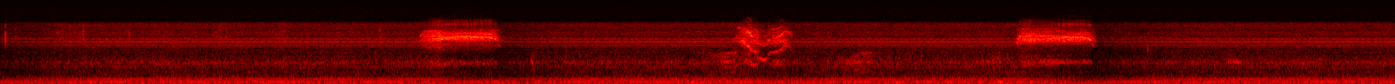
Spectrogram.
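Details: Great horned owlet chipping on a nest cam in Savannah as its mother arrives with Anhinga prey at night. Two hoarse, hissy bursts about three seconds apart, with a fainter crackly sound between them and a steady hum.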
